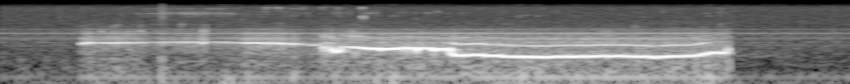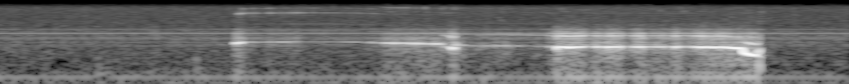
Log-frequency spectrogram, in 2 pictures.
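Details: Female house cat Angel protesting at being held, giving two long moaning yowls that start level, then slide lower and waver, separated by a quiet pause over a constant low background hum.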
